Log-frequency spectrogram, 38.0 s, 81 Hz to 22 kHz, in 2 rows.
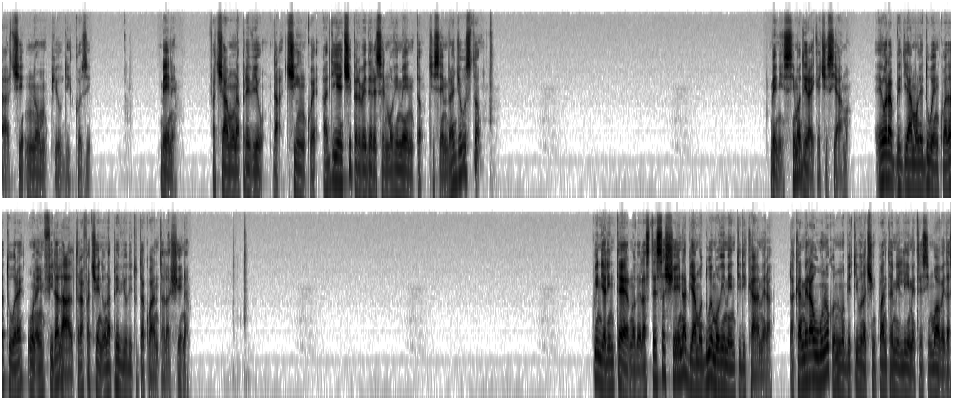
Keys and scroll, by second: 9.7 space, 23.7 space.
